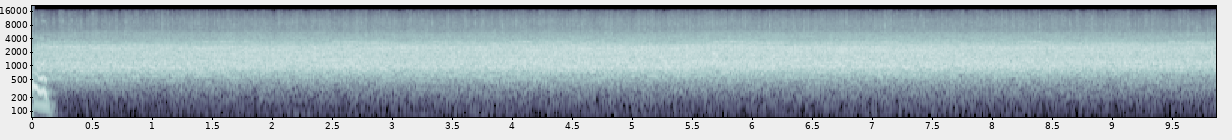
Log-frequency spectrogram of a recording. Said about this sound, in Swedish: Vi lägger en applåd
